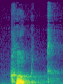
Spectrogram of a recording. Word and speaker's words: cooked: Well, it has to be he cooked. Cooked. The ed is pronounced as t. Well, when ed is followed by sounds like p, k, ch, sh, s, f, we pronounce ed like t.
